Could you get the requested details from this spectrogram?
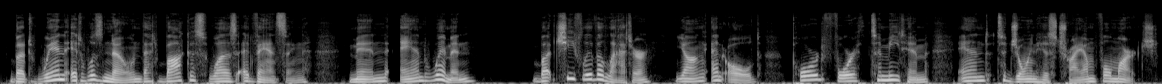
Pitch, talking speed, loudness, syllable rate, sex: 140 Hz, 155 wpm, -20 LUFS, 4.0 syllables/s, male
